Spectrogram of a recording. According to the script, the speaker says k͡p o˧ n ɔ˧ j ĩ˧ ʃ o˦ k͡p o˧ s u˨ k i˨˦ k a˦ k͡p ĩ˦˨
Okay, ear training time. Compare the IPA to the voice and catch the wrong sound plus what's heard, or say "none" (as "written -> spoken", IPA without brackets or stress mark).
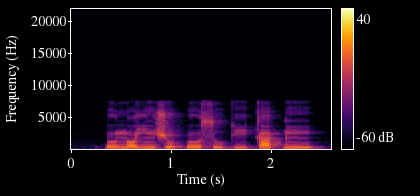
none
